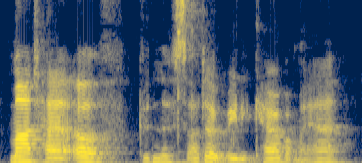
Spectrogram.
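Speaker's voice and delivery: normal talking voice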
